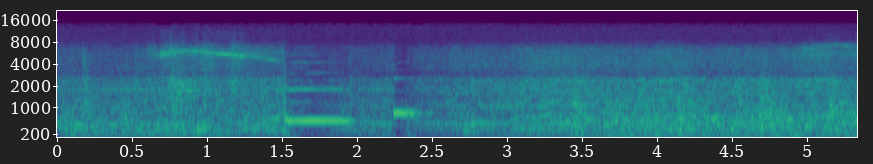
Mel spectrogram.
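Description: Docklands Light Railway train running on an elevated track, a steady rumble heard from inside the car. About a second in there is a brief high squeal that falls in pitch.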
